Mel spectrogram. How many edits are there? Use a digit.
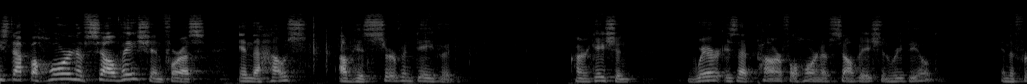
1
